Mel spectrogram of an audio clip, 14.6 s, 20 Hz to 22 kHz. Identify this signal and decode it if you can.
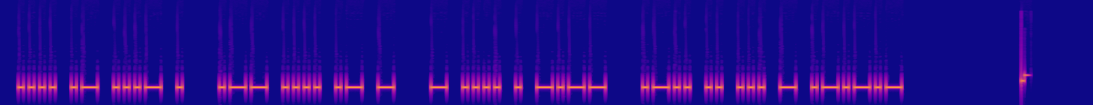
Morse code, heard as a keyed tone, about 17 wpm, 700 Hz. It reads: HAVE WHAT THEY LIST.
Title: Sentences from Top 1000 Words - Review Part 2 - 17wpm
